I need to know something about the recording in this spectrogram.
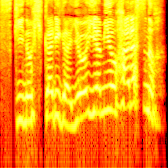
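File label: variable chant, Japanese; hisumena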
